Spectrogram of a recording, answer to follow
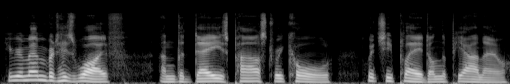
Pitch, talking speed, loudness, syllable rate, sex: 135 Hz, 175 wpm, -17 LUFS, 4.6 syllables/s, male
